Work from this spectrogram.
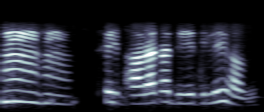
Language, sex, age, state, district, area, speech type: Bengali, female, 45-60, West Bengal, Paschim Medinipur, rural, conversation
